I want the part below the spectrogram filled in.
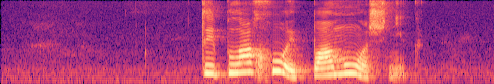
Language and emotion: Russian, angry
